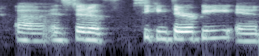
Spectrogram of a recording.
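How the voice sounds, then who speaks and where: This is a woman speaking with a Southern US accent. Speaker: film podcast co-host. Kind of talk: film synopsis in casual chat.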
